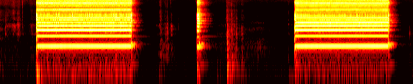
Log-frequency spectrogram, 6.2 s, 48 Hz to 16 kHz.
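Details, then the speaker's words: 1978 Westclox travel smoke alarm (9 V battery) on test: two loud buzzy horn blasts about 1.5 s each, like the larger model but quieter; normal alarm sound. "so it kind of sounds like the bigger one but a lot quieter as you can tell"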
